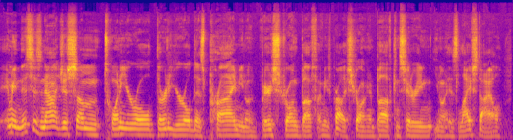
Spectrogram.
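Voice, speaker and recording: A man's voice: fairly low pitch, fairly bright tone. A man in his thirties giving a casual devotional Bible teaching, thinking aloud with many restarts and fillers. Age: 30s.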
